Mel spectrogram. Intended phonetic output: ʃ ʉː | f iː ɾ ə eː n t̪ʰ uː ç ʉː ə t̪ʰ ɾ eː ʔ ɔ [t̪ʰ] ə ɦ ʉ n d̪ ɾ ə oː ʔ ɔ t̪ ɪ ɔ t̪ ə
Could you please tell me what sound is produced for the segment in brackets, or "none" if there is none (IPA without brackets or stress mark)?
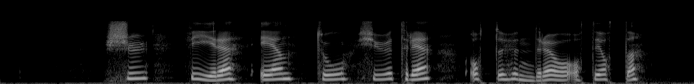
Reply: t̪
